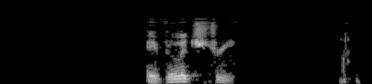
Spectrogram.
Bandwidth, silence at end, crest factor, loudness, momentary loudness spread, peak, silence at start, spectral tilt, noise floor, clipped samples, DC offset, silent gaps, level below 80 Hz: 9.4 kHz; 0.15 s; 22 dB; -19 LUFS; 24 LU; -2 dBFS; 1.45 s; -4 dB/octave; under -90 dBFS; under 0.1%; under 0.1%; 2.37-3.39 s; -58 dBFS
